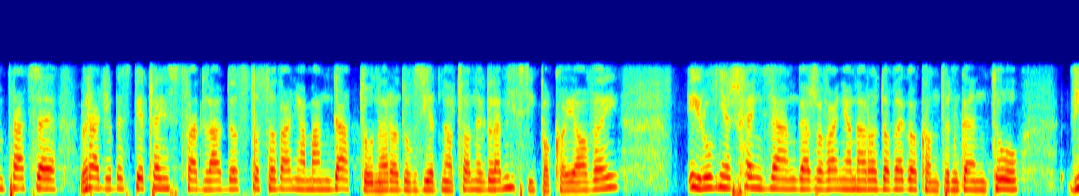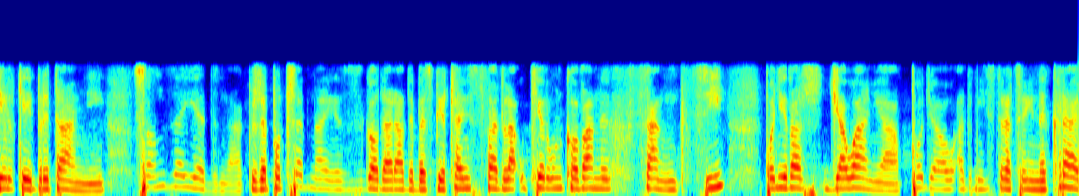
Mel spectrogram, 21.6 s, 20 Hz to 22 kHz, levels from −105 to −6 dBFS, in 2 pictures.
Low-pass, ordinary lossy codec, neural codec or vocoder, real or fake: 5.4 kHz; Opus, 32 kbps; codec, 16 kHz, 6 kbps, DAC; fake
